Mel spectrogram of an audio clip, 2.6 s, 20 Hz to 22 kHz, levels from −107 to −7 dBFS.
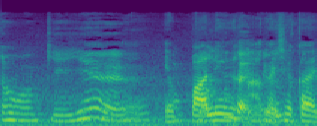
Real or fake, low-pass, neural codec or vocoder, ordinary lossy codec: fake; 14.4 kHz; vocoder, 44.1 kHz, 128 mel bands every 512 samples, BigVGAN v2; AAC, 96 kbps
